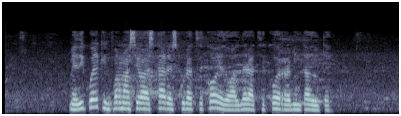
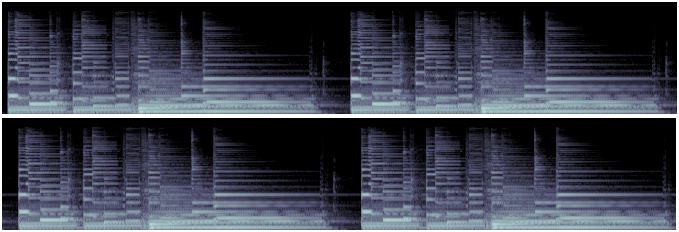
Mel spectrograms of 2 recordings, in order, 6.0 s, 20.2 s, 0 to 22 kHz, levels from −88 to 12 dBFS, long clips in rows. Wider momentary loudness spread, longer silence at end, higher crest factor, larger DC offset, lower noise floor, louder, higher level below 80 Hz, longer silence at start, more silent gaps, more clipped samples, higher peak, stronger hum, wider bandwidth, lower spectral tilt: second, 4 LU vs 11 LU; first, 0.2 s vs 0.05 s; about the same, 14 dB vs 16 dB; neither; about the same, -44 dBFS vs -47 dBFS; first, -13 LUFS vs -18 LUFS; second, -54 dBFS vs -40 dBFS; first, 1 s vs 0.1 s; neither; neither; about the same, 0 dBFS vs -2 dBFS; neither; second, 7.8 kHz vs 12 kHz; second, -6 dB/octave vs -7.5 dB/octave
